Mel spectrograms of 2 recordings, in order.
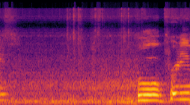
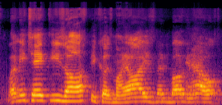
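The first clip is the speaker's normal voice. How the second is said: ordinary talk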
